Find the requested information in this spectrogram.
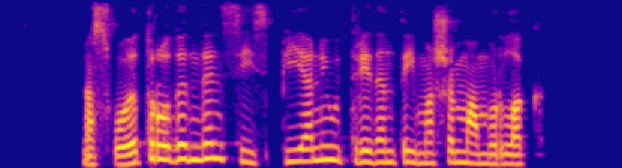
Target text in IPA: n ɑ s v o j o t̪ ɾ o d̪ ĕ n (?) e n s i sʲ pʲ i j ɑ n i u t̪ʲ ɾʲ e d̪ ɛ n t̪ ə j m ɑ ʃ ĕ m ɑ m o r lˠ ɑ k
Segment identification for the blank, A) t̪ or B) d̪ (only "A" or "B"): B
